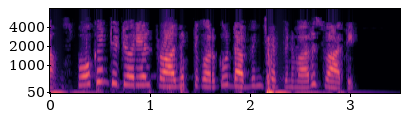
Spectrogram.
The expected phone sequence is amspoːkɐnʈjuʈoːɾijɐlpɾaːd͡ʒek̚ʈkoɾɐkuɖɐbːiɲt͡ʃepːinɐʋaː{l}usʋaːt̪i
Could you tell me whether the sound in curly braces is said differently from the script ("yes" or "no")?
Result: yes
